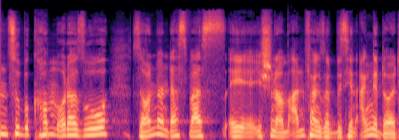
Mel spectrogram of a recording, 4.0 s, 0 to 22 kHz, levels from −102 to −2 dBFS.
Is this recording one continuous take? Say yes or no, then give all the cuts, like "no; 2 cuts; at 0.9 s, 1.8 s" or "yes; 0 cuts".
yes; 0 cuts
